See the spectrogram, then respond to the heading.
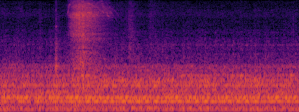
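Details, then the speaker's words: Washing machine after repair of strange spin-cycle noise (not bearings or mechanism): steady even hum in spin, noise gone, running silent with no knocking, grinding or rattling. "perfeito máquina lavar silenciosa perfeitinha tá bom"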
